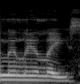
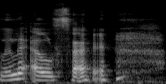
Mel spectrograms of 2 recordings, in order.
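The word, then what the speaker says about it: Lily Elsie: Sometimes I say Lily Elise. I pronounce it wrong. It's Lily Elsa.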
